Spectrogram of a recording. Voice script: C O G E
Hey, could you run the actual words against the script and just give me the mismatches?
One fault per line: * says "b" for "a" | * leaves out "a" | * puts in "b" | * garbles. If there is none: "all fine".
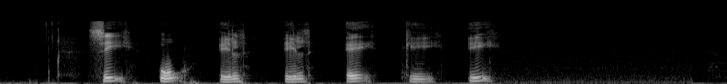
* puts in "L L A"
